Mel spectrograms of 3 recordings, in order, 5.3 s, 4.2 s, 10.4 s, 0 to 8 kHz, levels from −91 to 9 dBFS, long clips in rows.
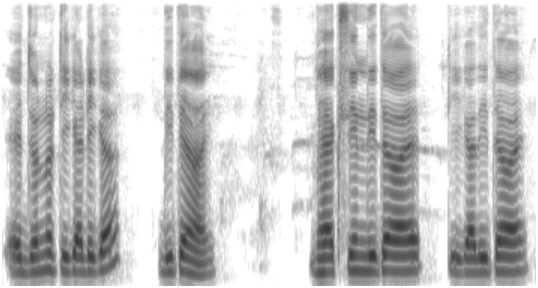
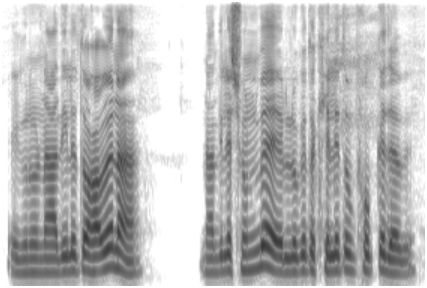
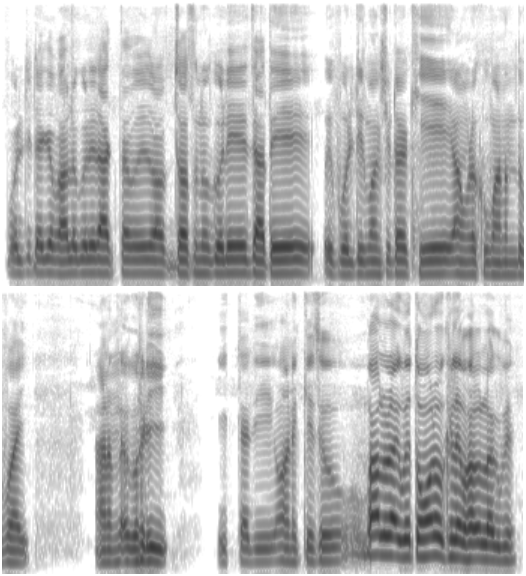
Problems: background sounds at intervals, background conversations at intervals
